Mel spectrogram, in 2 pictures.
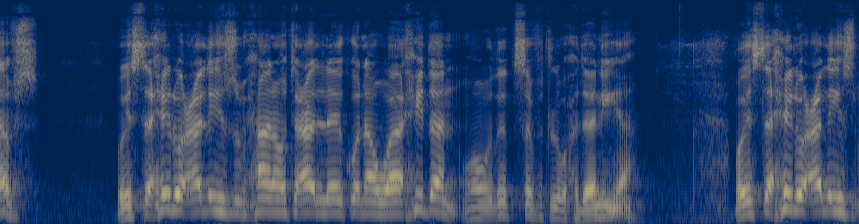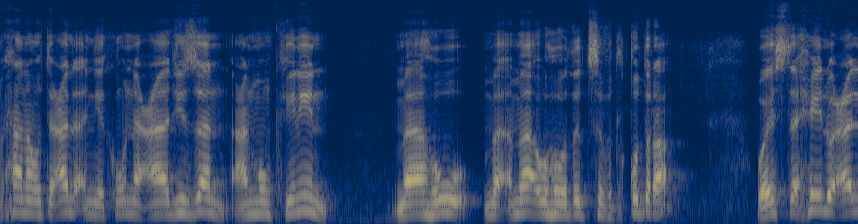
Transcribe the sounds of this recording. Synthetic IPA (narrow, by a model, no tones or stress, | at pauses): afs | wʔɪjast̪aħiːlʊʕalajhs̬ʊbħaːnahwat̪aʕaːlʔlːajakuːnawaːħɪd̪anwʔa̰hʊwðˤɨd̪ːsˤɨfalwaħd̪aːnɪjːa̰ | wɪjast̪aħiːlʊʕalajhsʊbħaːnahwat̪aʕaːla̰ʔa̰njakuːnʕaːd͡ʒɪzanʕa̰nmʊmkɪniːn | maɦʊamawaɦʊwðˤɨd̪ːˤsˤɨfalqʊd̪ɾˤɑ̰ | wɪjast̪aħiːlʊʕa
